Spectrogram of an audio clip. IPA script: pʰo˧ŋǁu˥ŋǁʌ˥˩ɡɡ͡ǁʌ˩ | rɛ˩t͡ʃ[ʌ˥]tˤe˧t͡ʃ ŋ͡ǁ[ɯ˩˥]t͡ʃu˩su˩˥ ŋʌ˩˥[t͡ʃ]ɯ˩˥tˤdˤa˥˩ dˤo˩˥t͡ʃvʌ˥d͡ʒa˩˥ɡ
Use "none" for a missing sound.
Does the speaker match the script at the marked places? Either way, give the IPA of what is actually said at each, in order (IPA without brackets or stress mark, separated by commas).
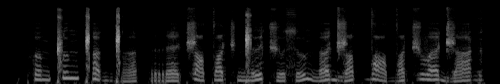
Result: ʌ˥˩, ɯ˩˥, d͡ʒ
